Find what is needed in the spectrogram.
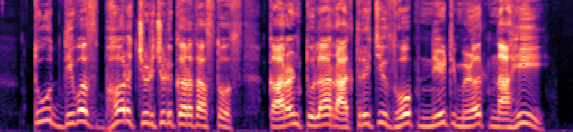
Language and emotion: Marathi, angry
